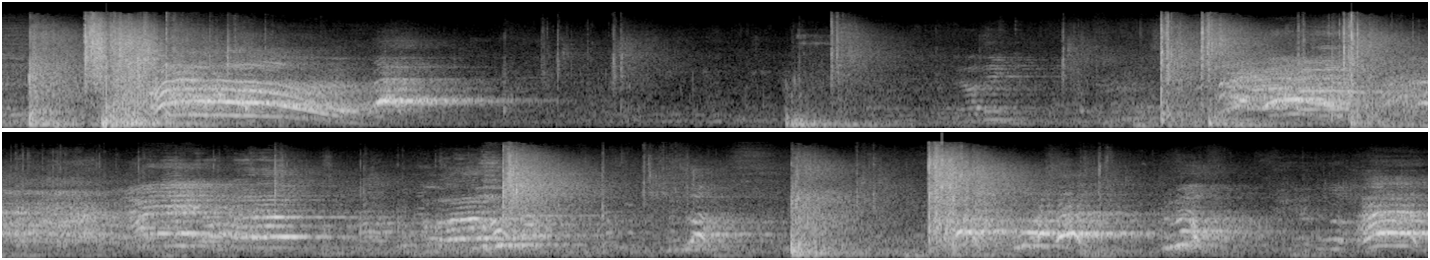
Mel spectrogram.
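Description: Kendo fencers' bamboo shinai striking armour and each other in sharp cracks, each strike met with loud kiai shouts. There is a crack with a long falling shout just after the start, and more cracks and shouts about five, eight, fifteen and sixteen seconds in.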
